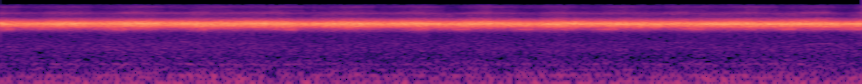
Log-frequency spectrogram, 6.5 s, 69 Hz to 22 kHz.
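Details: Thousands of green grocer cicadas singing at a large emergence in Australia's Blue Mountains, early October 2020; a deafening, steady high-pitched drone without breaks, slightly swelling and fading.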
